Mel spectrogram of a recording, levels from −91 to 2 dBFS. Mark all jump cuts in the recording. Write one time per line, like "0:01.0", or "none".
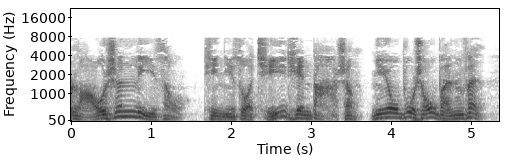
0:03.7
